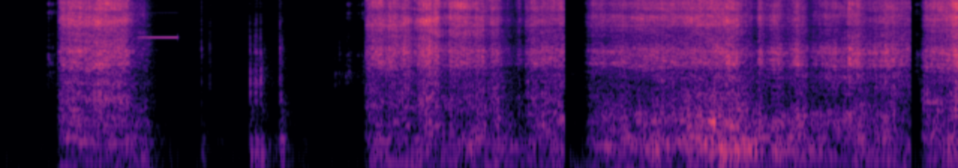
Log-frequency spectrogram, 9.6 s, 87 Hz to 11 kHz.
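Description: Alfa Romeo 33TT3 Scalextric slot car's small electric motor whirring as the car runs along the slot track, in several loud passes that start and stop abruptly.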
